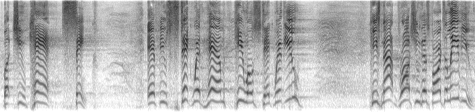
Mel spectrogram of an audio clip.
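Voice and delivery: loud, high pulpit climax; preaching at full force. Acted. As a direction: drive it home to the congregation.

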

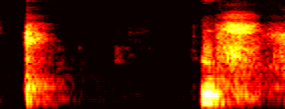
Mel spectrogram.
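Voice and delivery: usual speaking voice

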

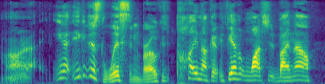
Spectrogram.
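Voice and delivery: ordinary delivery

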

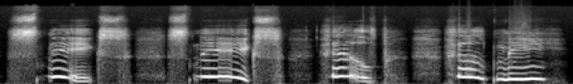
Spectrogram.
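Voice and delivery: very high, loud cries; trapped lion yelling high; desperate call for help. A narrator's reading. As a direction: shout for rescue in short bursts. Trapped lion calls out to snakes.

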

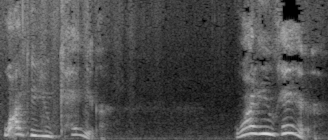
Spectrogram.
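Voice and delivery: pitched high, disbelieving why do you care; incredulous. Real, not acted. To a man trying to make his ex jealous, high and incredulous. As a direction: ask it like you can't believe it.

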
